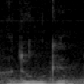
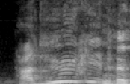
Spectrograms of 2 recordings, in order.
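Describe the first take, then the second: First: High little mock battle cry; small, high-pitched pretend attack; half-hearted game call. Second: High, very loud Scottish battle cry; hammed-up Scottish-accented yell; Scottish accent shout. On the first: Game move call, first small attempt. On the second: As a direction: bellow a game attack in mock Scottish. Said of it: "Hadouken with a Scottish accent".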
